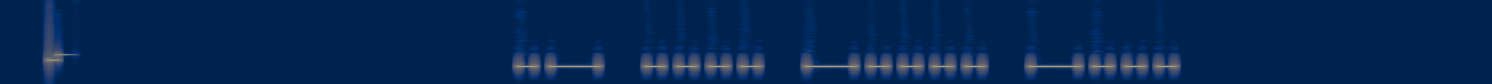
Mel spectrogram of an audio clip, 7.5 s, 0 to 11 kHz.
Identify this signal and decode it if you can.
Morse code, heard as a keyed tone, about 15 wpm, 700 Hz. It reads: AH6B
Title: USA Call Signs - 4 Characters - Repeated 2x - 15wpm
